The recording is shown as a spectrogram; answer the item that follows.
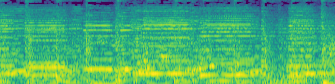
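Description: Live band playing an instrumental introduction: a piano accordion carries the melody over a strummed acoustic guitar, electric bass and a steady tambourine beat.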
